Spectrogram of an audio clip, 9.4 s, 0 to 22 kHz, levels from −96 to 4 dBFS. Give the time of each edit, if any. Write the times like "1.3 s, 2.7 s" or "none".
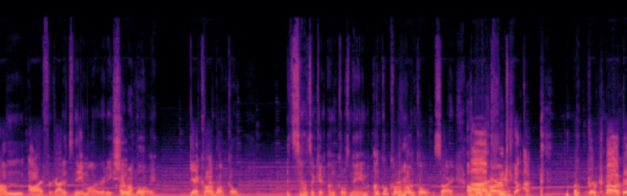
none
